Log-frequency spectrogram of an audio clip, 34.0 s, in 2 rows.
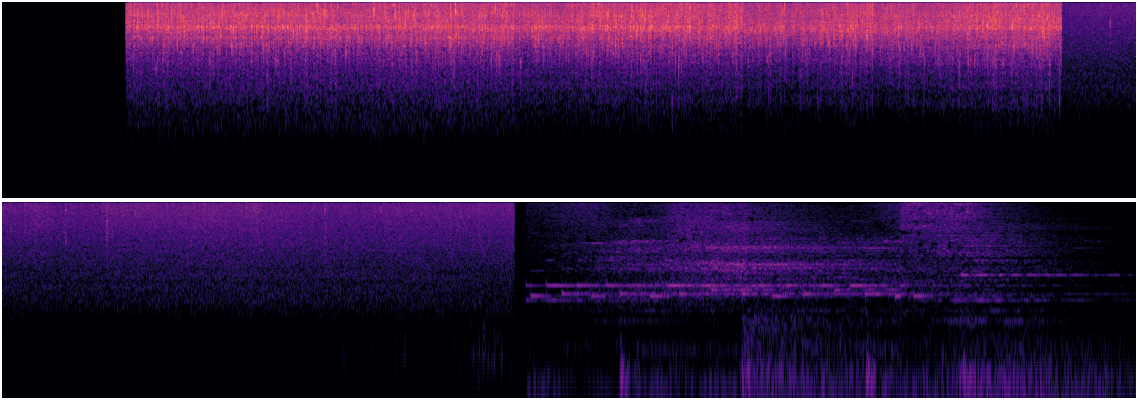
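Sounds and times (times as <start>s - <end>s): crabs sizzling in hot oil: 1.9s - 16.0s.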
